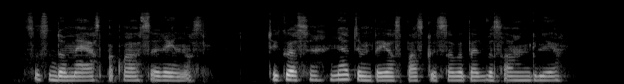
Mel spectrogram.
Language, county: Lithuanian, Vilnius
